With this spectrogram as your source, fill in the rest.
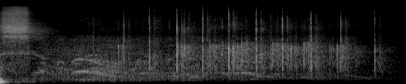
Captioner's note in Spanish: Aplausos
